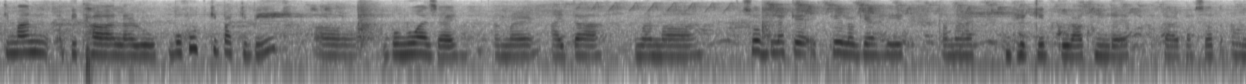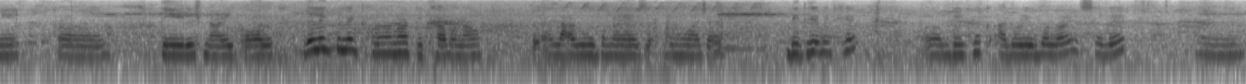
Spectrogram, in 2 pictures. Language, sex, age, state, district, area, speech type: Assamese, female, 18-30, Assam, Kamrup Metropolitan, urban, spontaneous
